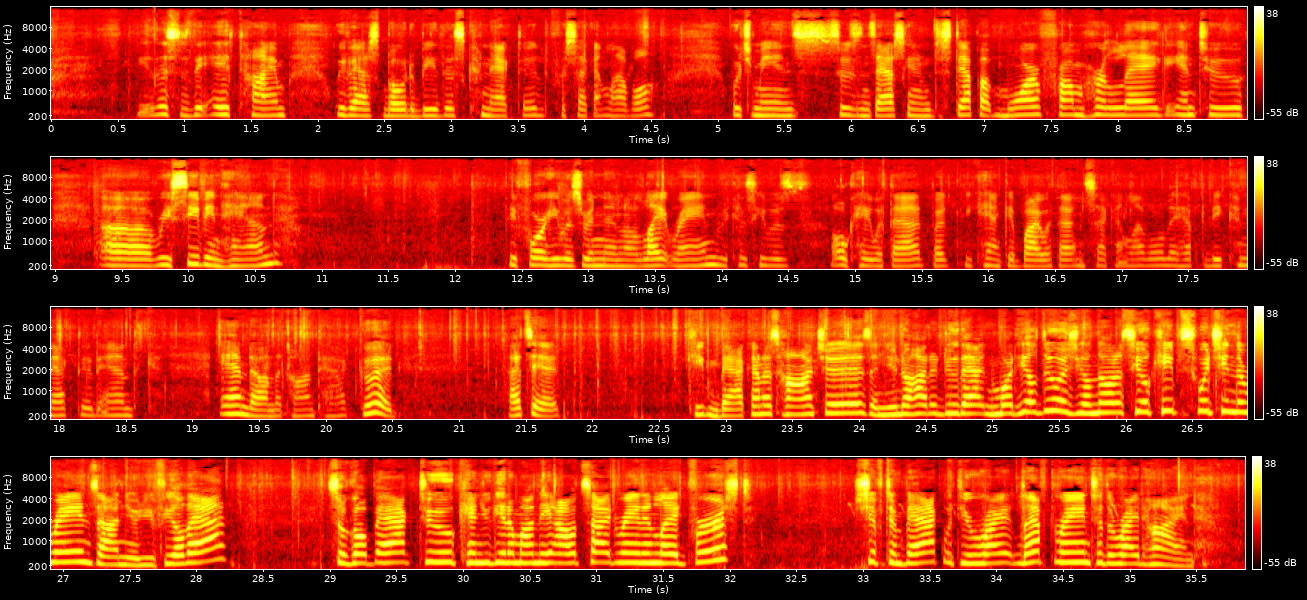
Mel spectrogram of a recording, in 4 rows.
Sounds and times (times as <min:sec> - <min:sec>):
Speech: 0:00.6 - 0:10.8, 0:12.4 - 0:20.6, 0:21.4 - 0:21.8, 0:22.7 - 0:28.3, 0:29.0 - 0:32.2, 0:33.0 - 0:35.6.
